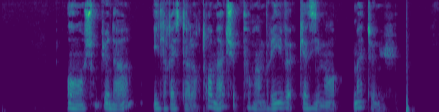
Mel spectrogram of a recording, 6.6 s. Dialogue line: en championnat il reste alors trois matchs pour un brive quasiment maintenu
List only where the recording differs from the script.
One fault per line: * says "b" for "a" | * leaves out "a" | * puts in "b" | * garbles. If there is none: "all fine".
all fine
